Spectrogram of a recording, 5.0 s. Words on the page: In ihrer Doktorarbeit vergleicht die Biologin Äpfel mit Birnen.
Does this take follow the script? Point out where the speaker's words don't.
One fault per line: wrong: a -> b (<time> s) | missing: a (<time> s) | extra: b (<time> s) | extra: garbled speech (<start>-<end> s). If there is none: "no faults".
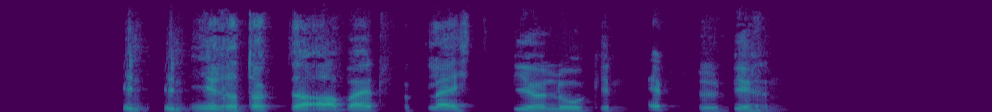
extra: in (0.8 s)
missing: mit (3.6 s)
